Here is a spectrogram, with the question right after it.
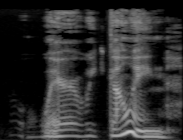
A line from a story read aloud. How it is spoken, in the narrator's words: asked, trying my hardest to keep my voice from quivering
